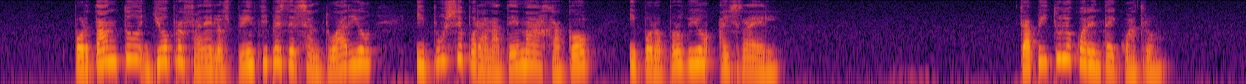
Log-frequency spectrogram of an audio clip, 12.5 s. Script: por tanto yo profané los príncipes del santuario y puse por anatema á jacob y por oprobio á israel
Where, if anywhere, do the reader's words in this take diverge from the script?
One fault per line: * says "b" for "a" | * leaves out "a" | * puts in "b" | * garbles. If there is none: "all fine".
all fine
